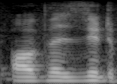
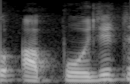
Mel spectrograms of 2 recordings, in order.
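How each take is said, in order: First: "ऑपोजिट" as OP-uh-zit; "ऑपोजिट", first syllable open aw; correct pronunciation. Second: "अपोजिट" starting a-PO, long o second; rejected "अपोजिट", weak first vowel and full o; wrong pronunciation. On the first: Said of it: "पढ़ा जाता है". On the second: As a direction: say "अपोजिट" as a-po-jit. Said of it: "नहीं पढ़ते". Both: Shown as a demonstration.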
